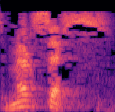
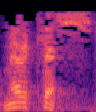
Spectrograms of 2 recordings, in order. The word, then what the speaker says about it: merces: Also, both the word mercy and merci go back to a Latin word, which is merces, or merces, depending on how you pronounce it, M-E-R-C-E-S.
